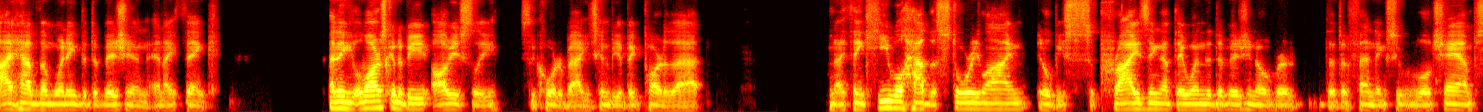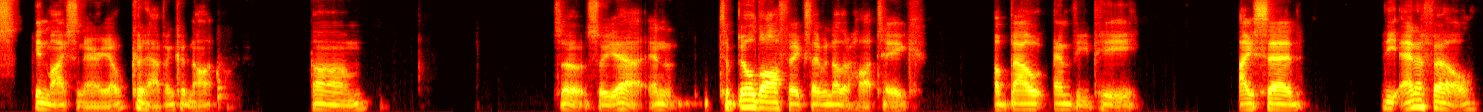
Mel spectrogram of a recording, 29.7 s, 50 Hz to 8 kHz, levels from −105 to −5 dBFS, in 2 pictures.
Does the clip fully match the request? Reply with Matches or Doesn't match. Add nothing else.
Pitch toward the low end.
Matches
